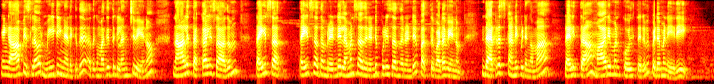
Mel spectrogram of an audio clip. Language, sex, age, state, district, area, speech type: Tamil, female, 45-60, Tamil Nadu, Dharmapuri, urban, spontaneous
